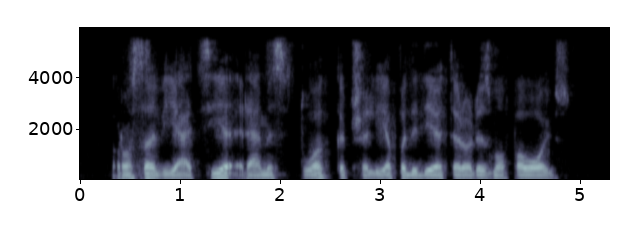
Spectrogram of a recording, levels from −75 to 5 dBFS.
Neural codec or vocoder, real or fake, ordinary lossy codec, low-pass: none; real; AAC, 24 kbps; 5.4 kHz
